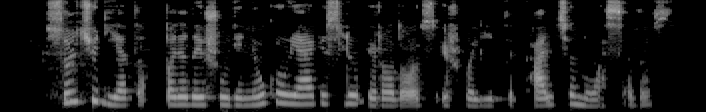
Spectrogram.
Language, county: Lithuanian, Šiauliai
